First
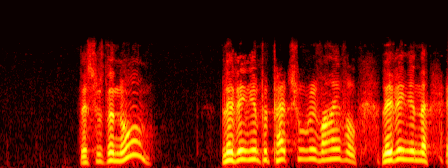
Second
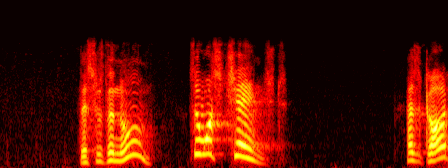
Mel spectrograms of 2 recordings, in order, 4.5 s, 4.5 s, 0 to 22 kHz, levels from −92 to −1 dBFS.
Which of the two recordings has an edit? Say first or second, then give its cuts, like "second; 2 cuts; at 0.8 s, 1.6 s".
second; 1 cut; at 1.7 s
